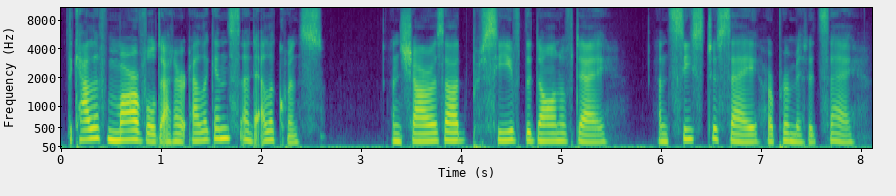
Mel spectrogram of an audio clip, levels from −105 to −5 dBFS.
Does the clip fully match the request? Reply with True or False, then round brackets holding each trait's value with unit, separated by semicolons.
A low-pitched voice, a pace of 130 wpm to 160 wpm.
False (195 Hz; 155 wpm)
